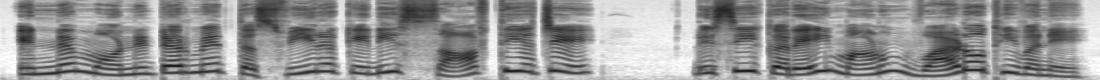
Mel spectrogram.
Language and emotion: Sindhi, surprised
